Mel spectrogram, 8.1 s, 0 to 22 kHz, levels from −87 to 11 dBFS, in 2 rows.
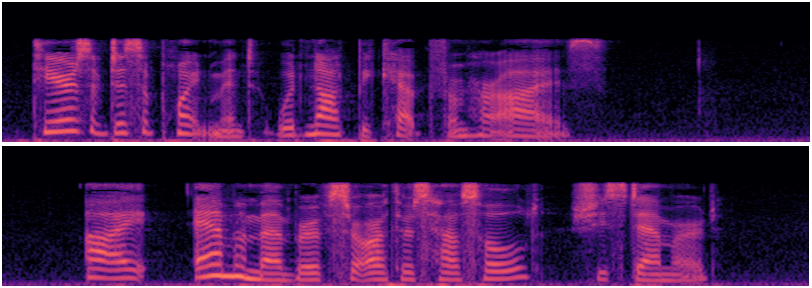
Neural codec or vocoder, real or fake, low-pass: none; real; 7.2 kHz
